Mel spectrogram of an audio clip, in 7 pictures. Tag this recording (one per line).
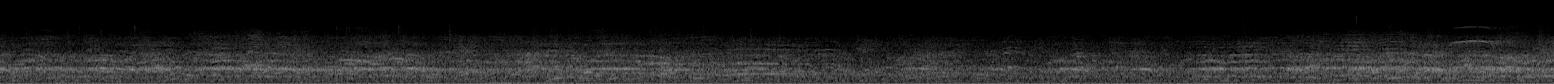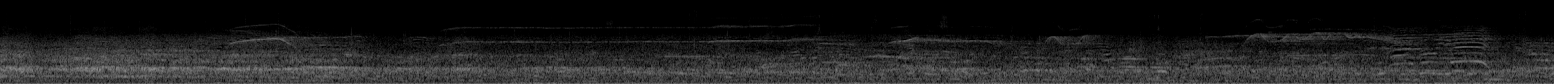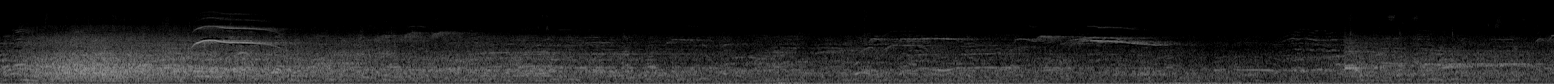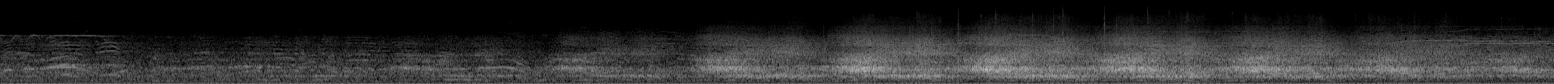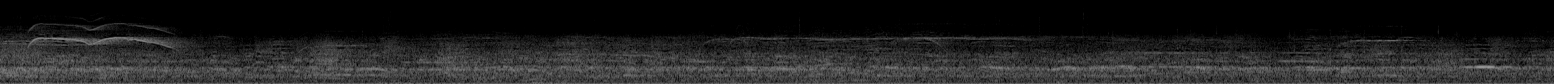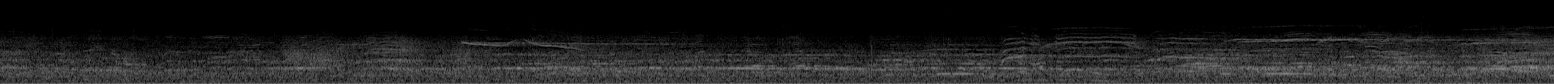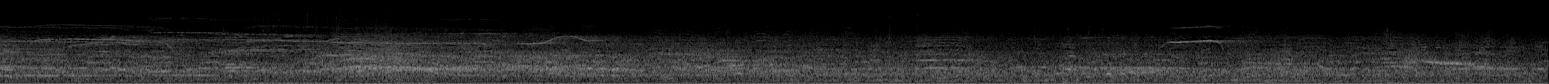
ambiance
valuev
holyfield
boxing
crowd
